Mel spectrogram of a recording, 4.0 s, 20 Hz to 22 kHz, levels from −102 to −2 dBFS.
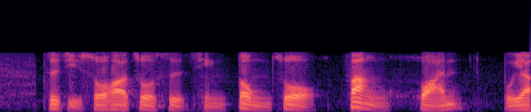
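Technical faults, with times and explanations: Throughout, Bluetooth CVSD headset codec: the speech sounds thin and boxed-in, confined to roughly 150 Hz to 3.6 kHz with nothing above 3.8 kHz, and the codec damage is plainly audible. S sounds come out scratchy, loud bright passages distort, and a granular hiss sits underneath. The encoder sends only one up-or-down bit per sample, which fits a 64 kbps link, and its adaptive step cannot keep pace with fast, strong high-frequency movement.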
